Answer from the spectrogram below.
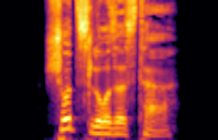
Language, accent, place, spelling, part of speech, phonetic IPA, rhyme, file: German, Germany, Berlin, schutzlosester, adjective, [ˈʃʊt͡sˌloːzəstɐ], -ʊt͡sloːzəstɐ, De-schutzlosester.ogg
- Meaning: inflection of schutzlos: 1. strong/mixed nominative masculine singular superlative degree 2. strong genitive/dative feminine singular superlative degree 3. strong genitive plural superlative degree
